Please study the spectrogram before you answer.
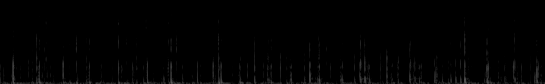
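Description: Long pointed nails tap and click rapidly across the black glass screen of a large, thin tablet with a silver aluminum rim, lying face up on dark fur. The quick, irregular run of sharp, bright clicks and light scratches plays over a soft low rumble, with an added echo effect smearing each tap.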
